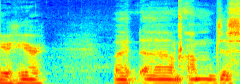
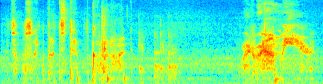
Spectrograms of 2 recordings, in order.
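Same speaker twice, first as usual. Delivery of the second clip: hushed, breathless whisper; nervous whisper; 5 dB quieter than usual. Real, not acted. Spotting something strange in the dark room, nervous whisper. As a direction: whisper so nothing hears you.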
